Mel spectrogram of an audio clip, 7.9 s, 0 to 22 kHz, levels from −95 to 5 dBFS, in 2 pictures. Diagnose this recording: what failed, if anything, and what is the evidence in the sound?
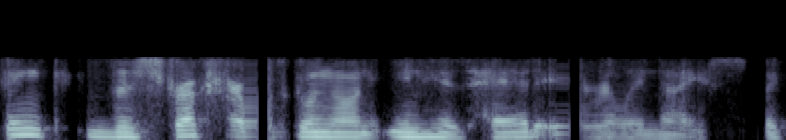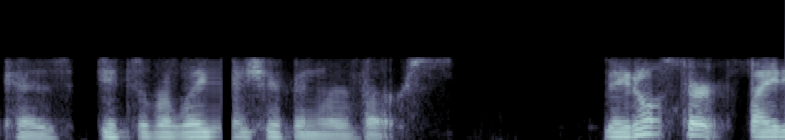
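The codec stage is the main culprit: the whole clip has that muffled, hoarse G.723.1 sound at around 6.3 kbit/s. Nothing comes through above 4 kHz, and the slow-updating voice model smears the consonants throughout, so the damage here is heavy.

On the network side there's VoIP packet loss concealed by the speech codec at 1.10–1.39 s, 2.78–3.19 s, 4.97–5.18 s and 7.19–7.26 s. The decoder stretches the last sound into a buzzy tone or a coloured noise that fades. The first gap is scattered, with a longest run of about 120 ms.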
